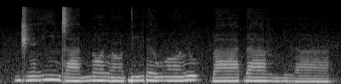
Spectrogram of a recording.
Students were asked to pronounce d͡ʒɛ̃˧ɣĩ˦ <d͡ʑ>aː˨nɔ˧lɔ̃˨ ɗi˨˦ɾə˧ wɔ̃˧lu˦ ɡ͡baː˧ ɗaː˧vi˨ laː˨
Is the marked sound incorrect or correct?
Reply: incorrect: d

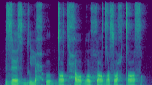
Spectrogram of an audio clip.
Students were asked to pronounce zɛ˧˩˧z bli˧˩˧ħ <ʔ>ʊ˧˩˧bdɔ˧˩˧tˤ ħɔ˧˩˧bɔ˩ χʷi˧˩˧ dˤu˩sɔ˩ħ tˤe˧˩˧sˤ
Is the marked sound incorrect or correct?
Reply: correct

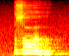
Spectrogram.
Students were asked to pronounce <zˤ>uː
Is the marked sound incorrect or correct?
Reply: correct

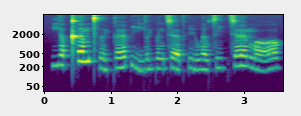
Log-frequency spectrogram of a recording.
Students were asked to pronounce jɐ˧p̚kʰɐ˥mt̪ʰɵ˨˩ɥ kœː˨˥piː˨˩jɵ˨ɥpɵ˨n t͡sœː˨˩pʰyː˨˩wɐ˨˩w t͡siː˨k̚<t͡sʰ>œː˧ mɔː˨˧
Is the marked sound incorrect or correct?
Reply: incorrect: t͡s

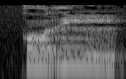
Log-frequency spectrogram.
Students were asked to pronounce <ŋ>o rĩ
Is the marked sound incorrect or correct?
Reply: incorrect: k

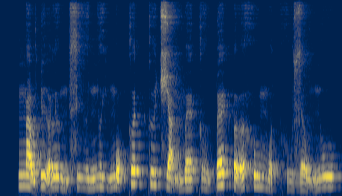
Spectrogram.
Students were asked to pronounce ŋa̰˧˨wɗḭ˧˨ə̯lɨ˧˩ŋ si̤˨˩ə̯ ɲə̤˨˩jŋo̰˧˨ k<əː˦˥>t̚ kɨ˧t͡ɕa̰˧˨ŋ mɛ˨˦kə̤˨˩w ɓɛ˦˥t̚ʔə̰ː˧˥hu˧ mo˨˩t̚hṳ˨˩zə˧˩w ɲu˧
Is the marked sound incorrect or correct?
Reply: incorrect: ə˦˥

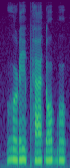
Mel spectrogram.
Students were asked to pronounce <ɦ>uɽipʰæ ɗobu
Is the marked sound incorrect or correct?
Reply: correct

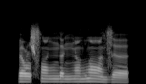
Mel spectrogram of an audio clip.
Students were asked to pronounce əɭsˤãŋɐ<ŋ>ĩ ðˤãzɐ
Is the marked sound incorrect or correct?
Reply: correct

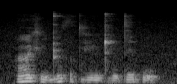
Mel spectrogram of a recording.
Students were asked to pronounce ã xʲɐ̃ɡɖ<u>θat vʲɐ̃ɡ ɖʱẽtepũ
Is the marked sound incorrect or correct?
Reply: correct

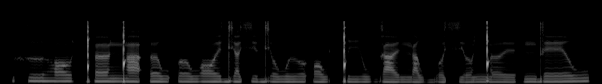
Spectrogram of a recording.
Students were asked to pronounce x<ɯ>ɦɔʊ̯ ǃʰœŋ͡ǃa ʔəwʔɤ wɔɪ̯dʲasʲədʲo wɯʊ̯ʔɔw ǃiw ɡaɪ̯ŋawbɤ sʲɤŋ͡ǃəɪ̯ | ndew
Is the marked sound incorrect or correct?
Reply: correct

